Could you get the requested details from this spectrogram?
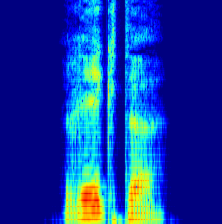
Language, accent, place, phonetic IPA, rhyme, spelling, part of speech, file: German, Germany, Berlin, [ˈʁeːktə], -eːktə, regte, verb, De-regte.ogg
- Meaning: inflection of regen: 1. first/third-person singular preterite 2. first/third-person singular subjunctive II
